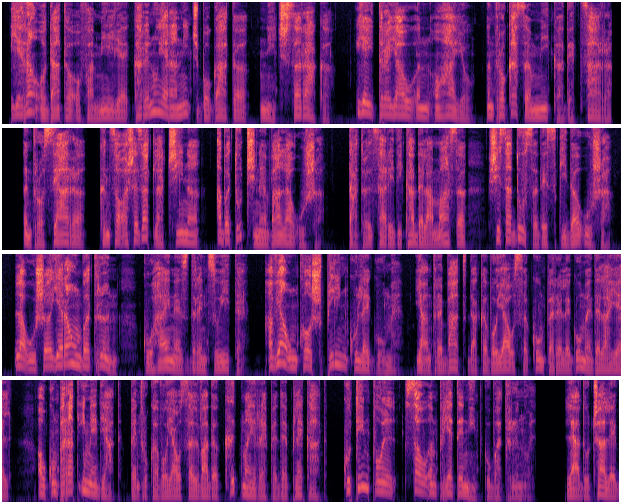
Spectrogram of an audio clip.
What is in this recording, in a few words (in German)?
Rumanisch Erzaehlung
